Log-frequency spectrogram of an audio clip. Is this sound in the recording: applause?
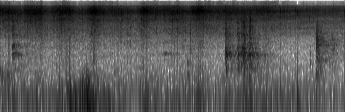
no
